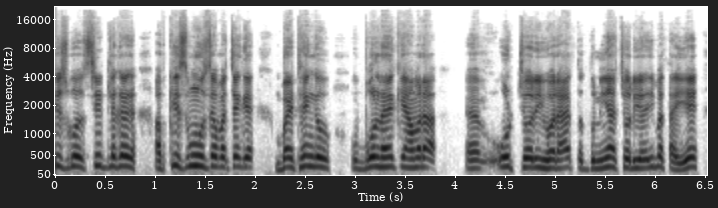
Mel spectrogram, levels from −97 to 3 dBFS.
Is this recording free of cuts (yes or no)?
yes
